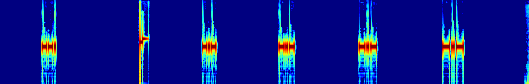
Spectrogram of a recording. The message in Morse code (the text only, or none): G KKKK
